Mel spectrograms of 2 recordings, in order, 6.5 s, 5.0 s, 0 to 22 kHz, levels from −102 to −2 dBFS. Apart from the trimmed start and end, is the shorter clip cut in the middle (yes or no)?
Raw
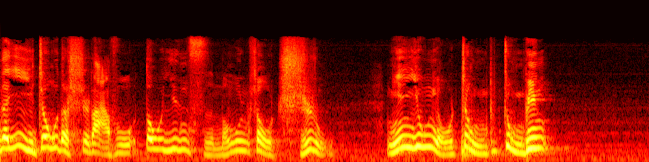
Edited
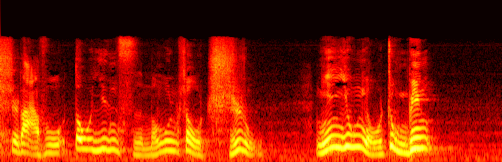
yes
